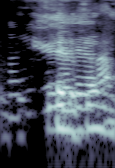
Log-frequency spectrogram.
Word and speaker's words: Marina: मेरा नाम Marina. मेरा नाम मेरीना. Marina. मेरीना. Correct pronunciation.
